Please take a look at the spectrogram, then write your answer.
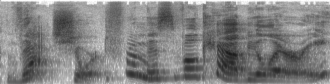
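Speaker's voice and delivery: high, loud, giggly show host character; Miss Vocab. Acted. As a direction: play a bubbly kids' show host, laughing. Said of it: "I'm Miss Vocab".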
